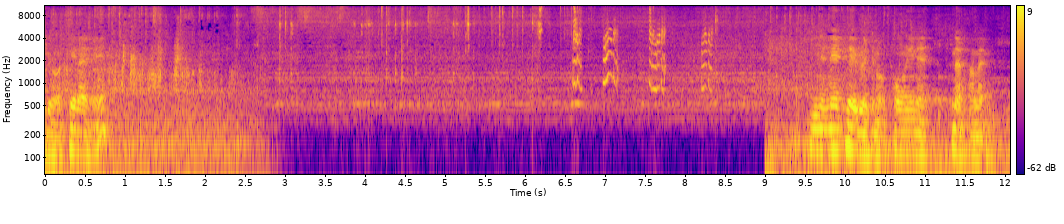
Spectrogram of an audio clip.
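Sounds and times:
liquid pouring into pot: 0.0s - 4.6s, 9.0s - 12.0s
spoon squeaking against metal: 6.1s - 8.4s.

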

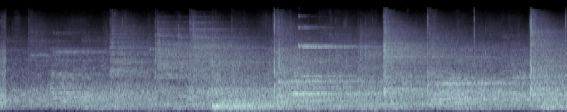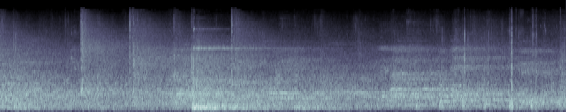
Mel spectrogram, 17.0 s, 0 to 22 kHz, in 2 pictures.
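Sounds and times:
murmur of voices: 0.0s - 17.0s
rackets hitting shuttlecock: 1.6s - 13.1s.

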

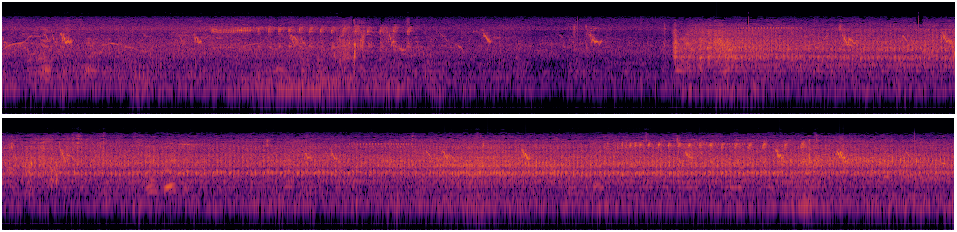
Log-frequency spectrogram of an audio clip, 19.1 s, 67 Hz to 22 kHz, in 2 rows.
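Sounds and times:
vehicle engine running: 5.7s - 19.0s.

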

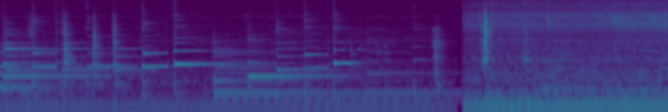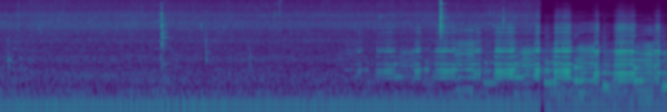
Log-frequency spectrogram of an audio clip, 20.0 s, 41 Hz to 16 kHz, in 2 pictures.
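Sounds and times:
samosas sizzling in hot oil: 7.0s - 18.1s
metal spoons clinking against pan: 12.4s - 12.6s, 16.6s - 16.9s.

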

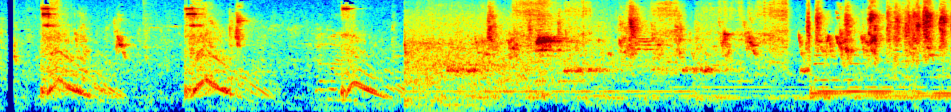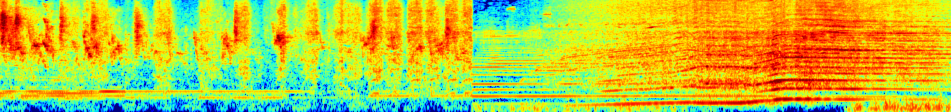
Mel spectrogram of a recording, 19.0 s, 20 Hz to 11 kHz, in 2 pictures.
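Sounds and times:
background music with held notes: 4.4s - 13.6s
model airplane motors whining: 10.8s - 19.0s.

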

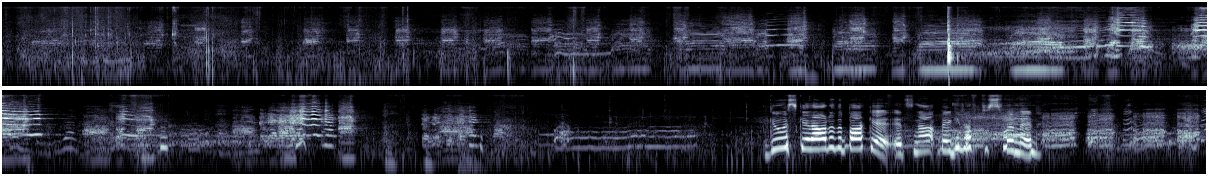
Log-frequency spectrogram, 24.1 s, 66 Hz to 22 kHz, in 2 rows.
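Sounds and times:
geese honking: 2.4s - 17.3s, 21.3s - 24.0s
sharp knock: 9.4s - 9.7s.

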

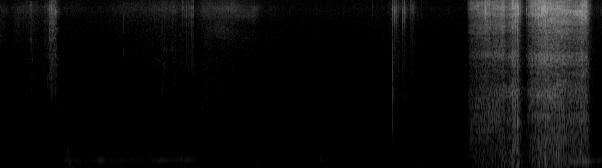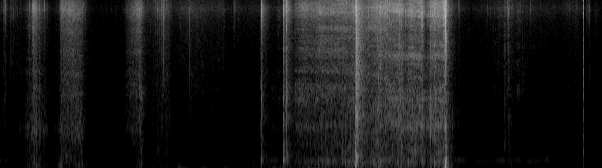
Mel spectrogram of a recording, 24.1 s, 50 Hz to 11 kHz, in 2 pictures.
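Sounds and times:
knife slicing packing tape: 9.5s - 11.8s, 18.2s - 21.1s.

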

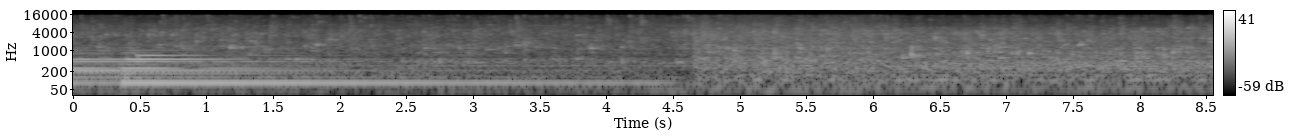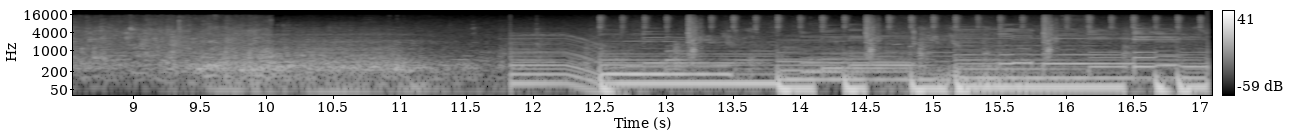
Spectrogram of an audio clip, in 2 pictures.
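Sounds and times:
water trickling into a bath: 0.0s - 10.1s.

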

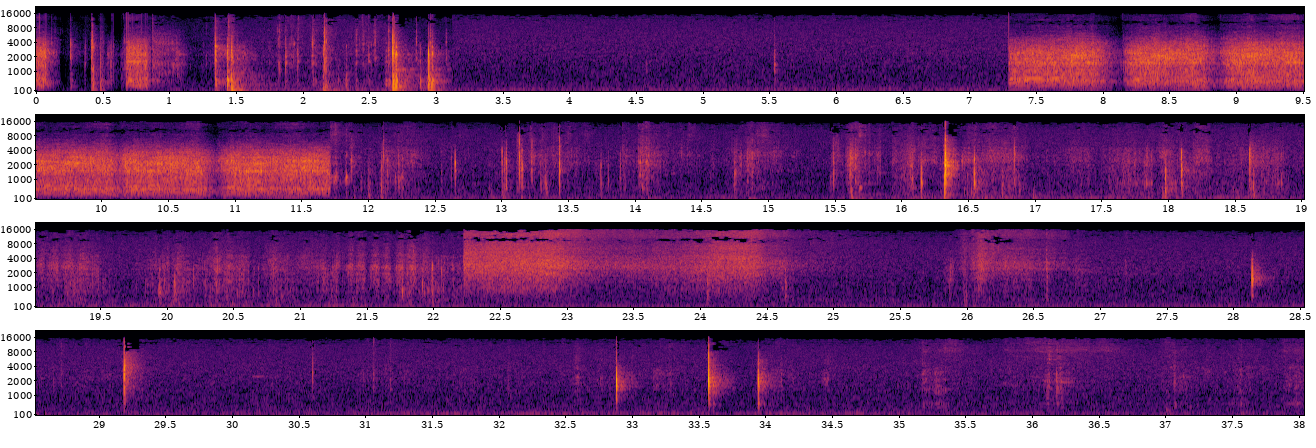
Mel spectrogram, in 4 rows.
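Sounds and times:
stick blender whirring: 7.3s - 12.3s.

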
